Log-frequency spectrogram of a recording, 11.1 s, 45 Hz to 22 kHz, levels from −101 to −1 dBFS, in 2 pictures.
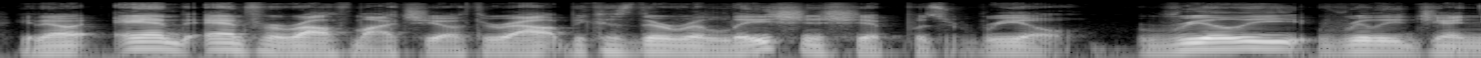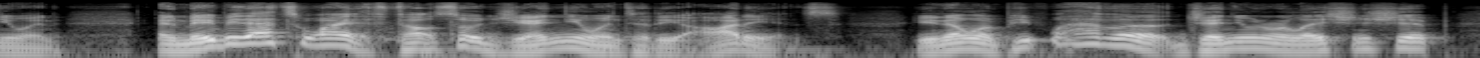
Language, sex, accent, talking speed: English, male, American, 190 wpm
